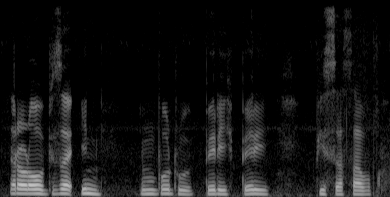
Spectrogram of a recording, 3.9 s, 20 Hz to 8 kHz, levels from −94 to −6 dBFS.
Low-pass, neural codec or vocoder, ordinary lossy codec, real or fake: none; none; none; real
